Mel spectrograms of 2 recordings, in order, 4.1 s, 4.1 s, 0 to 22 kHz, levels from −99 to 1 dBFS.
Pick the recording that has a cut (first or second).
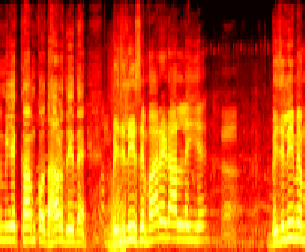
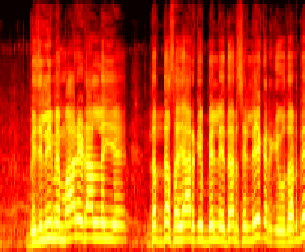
first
